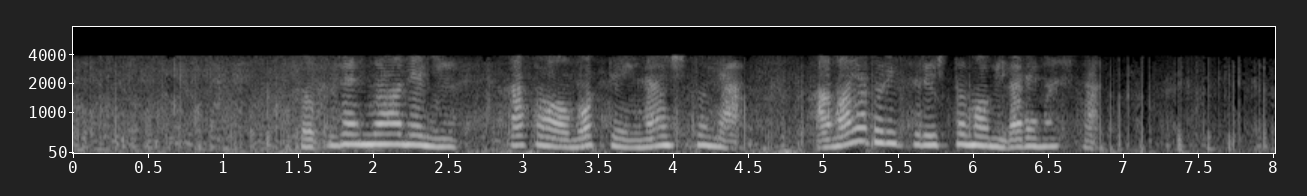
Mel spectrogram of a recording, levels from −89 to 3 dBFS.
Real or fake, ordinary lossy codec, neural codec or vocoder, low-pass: fake; AAC, 16 kbps; codec, 16 kHz, 2 kbps, FreqCodec, smaller model; 7.2 kHz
